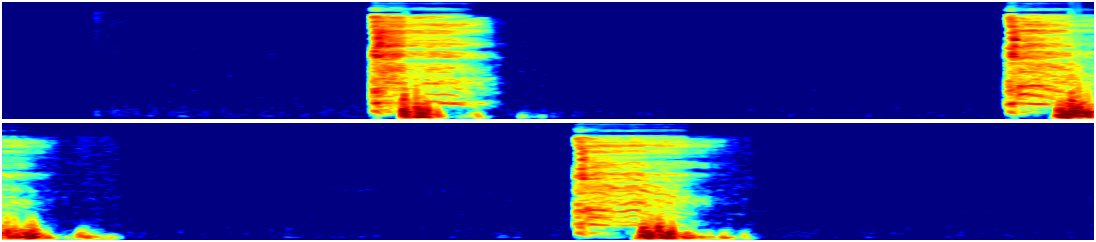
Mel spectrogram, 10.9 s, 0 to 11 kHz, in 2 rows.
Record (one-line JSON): {"three_cough_length": "10.9 s", "three_cough_amplitude": 30478, "three_cough_signal_mean_std_ratio": 0.27, "survey_phase": "beta (2021-08-13 to 2022-03-07)", "age": "18-44", "gender": "Male", "wearing_mask": "No", "symptom_none": true, "smoker_status": "Never smoked", "respiratory_condition_asthma": false, "respiratory_condition_other": false, "recruitment_source": "REACT", "submission_delay": "1 day", "covid_test_result": "Negative", "covid_test_method": "RT-qPCR", "influenza_a_test_result": "Negative", "influenza_b_test_result": "Negative"}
